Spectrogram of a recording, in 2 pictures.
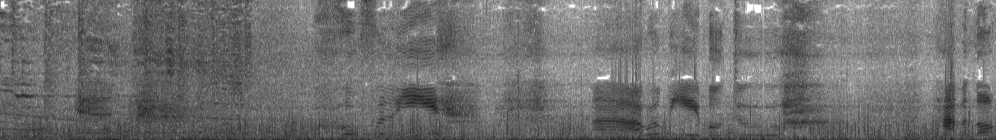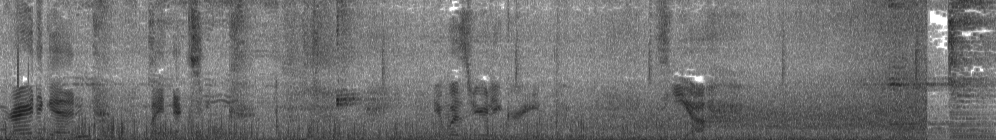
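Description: Wind buffeting a phone's microphone on a moving bicycle, a dense rumble that runs through the whole stretch, with snatches of a woman's voice breaking through it.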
